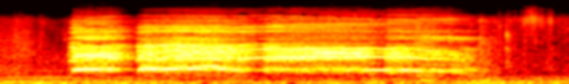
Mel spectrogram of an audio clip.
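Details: Backyard rooster crowing: one loud, harsh, sustained crow of about two seconds, starting with a brief break and then holding steady before fading.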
